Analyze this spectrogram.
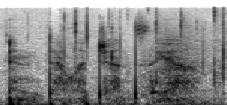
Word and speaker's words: Intelligentsia: be honest with you okay i looked it up in english it's intelligentsia intelligence i'm sure in different languages this is a lot of crinkles here we go intelligentsia black cat direct trade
